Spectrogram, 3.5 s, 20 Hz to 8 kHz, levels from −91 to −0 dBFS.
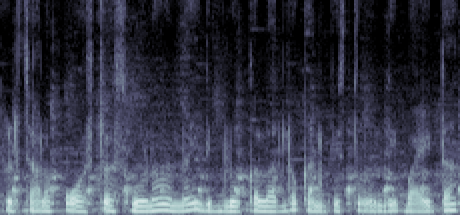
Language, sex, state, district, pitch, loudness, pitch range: Telugu, female, Andhra Pradesh, Manyam, 220 Hz, -17 LUFS, 185-225 Hz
